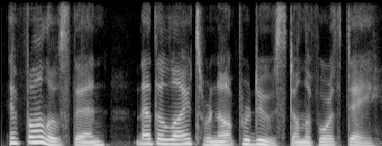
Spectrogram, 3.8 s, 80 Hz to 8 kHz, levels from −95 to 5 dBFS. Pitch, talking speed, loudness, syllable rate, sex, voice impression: 190 Hz, 205 wpm, -15 LUFS, 5.0 syllables/s, female, feminine, adult-like, slightly bright, soft, fluent, calm, friendly, reassuring, elegant, kind, slightly modest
